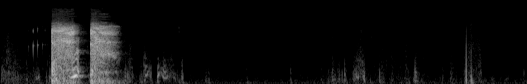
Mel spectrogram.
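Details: An adult who is ill with a cough gives two loud, harsh coughs in quick succession, then quiet rustling and one short, softer cough near the end.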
